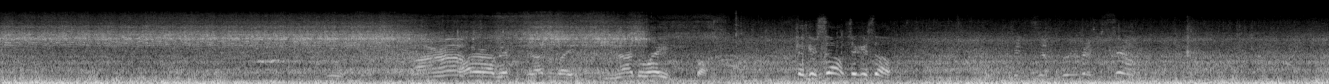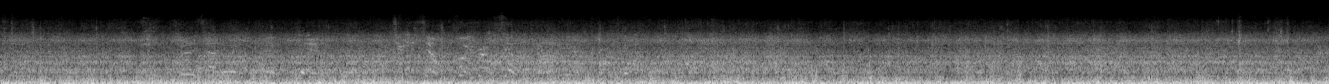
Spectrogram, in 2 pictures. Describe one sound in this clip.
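Wind rushes steadily over the microphone.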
